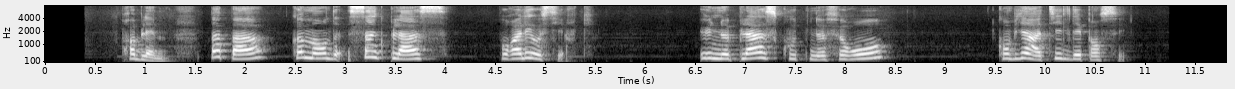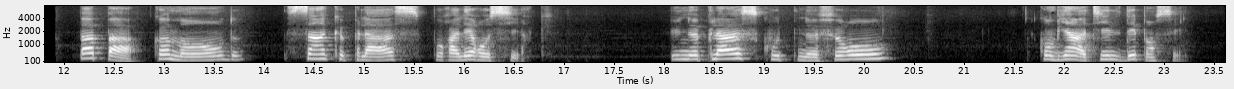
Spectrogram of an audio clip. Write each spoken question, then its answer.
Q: Combien a-t-il dépensé?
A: L'opération à faire est donc 5 fois 9, 5 places fois 9 euros, égale 45 euros.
